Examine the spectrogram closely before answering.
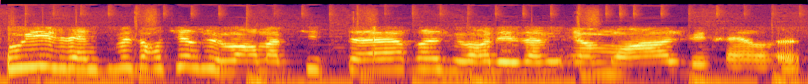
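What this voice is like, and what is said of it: Toulouse-area French accent. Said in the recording (French): “T'habites à Muret, c'est où Muret? ... C'est à côté de Toulouse. ... Ah, c'est pour ça que t'as l'accent?”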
